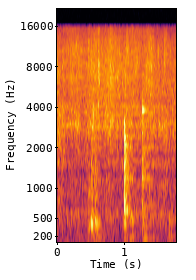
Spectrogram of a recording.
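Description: Bacon sizzles faintly in a pot over raised heat, a low steady frying hiss broken by a few small pops and spits, with no one talking.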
